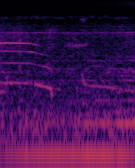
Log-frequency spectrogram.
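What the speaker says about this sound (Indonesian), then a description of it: "Kucing." A cat meows outdoors at night on damp ground near a fishing spot, with faint wavering cries half buried under steady, loud background noise.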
